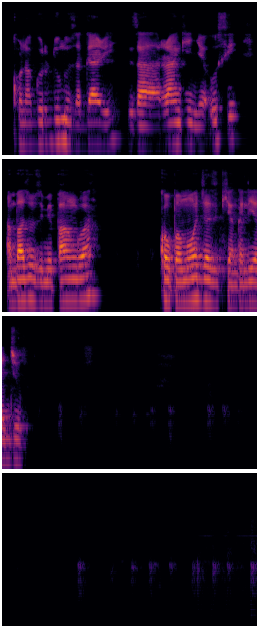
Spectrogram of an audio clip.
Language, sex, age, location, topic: Swahili, male, 18-24, Kisii, finance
